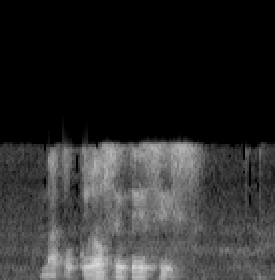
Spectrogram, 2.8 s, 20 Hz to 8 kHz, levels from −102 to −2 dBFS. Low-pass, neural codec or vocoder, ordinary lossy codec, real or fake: 7.2 kHz; autoencoder, 48 kHz, 32 numbers a frame, DAC-VAE, trained on Japanese speech; AAC, 16 kbps; fake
